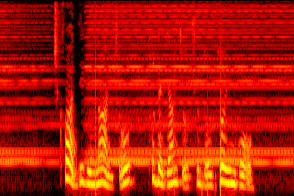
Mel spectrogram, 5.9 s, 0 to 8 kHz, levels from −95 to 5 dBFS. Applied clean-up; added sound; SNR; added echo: none; Harmonica; 12 dB; none.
